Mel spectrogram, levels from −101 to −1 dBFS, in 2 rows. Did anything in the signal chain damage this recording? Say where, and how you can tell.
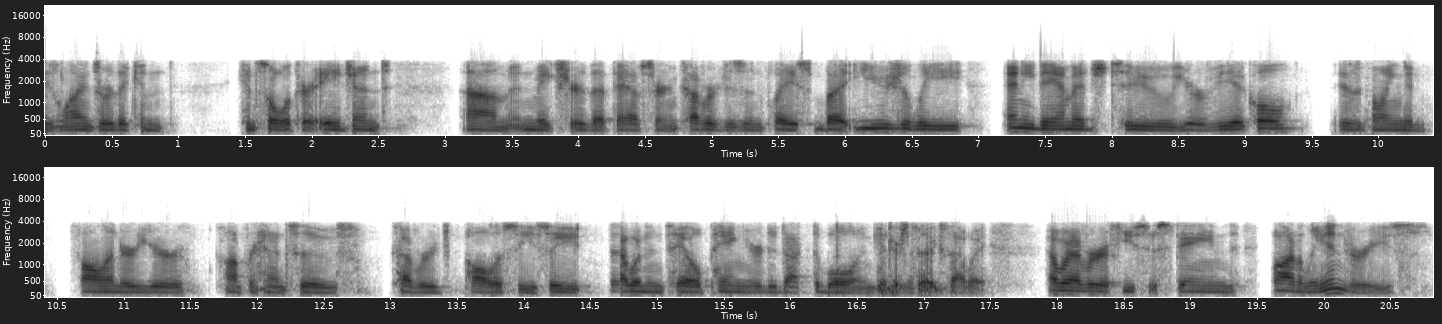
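Yes. Throughout, the speech is band-limited to roughly 200 Hz to 3.6 kHz and has a plainly audible rough, slightly synthetic grain. That points to the codec stage: the iLBC codec, likely in its 13.33 kbps mode with 30 ms frames. Each frame's excitation is coded independently, with nothing above 4 kHz.

At 9.9–9.97 s, 12.57–12.62 s and 14.67–14.74 s the sound briefly freezes into a held, buzzy, breathy tone and then recovers immediately. These are lost iLBC frames from the network stage, about 60, 30 and 60 ms long. The decoder repeated the last pitch cycle mixed with noise.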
